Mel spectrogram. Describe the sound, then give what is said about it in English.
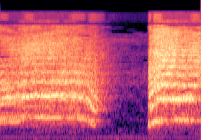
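An elephant trumpets twice: a loud, brassy, harmonic blare that slides downward for about a second, a brief hush, then a second blast that starts abruptly. No one speaks. “Isn't there something about an elephant's cry?”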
